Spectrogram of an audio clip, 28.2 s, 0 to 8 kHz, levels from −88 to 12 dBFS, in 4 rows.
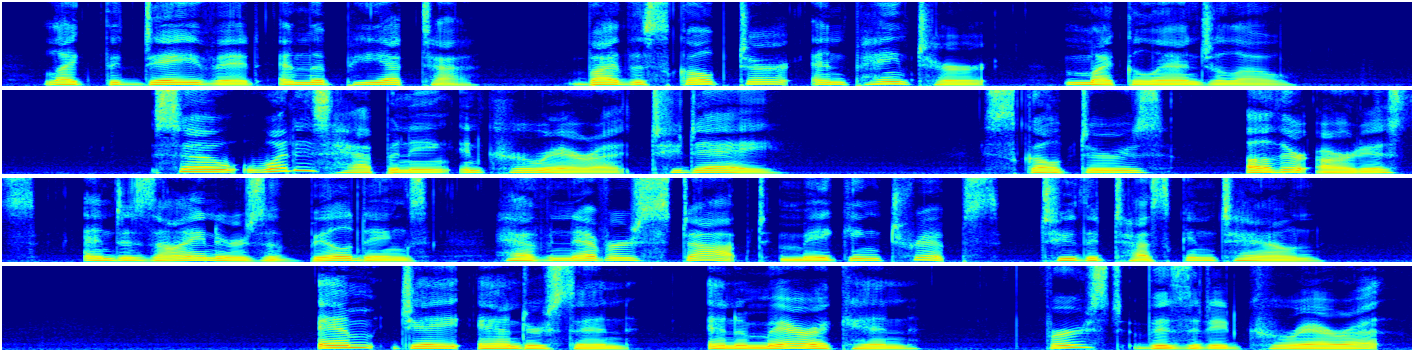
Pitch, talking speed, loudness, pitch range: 150 Hz, 90 wpm, -20 LUFS, 130-175 Hz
